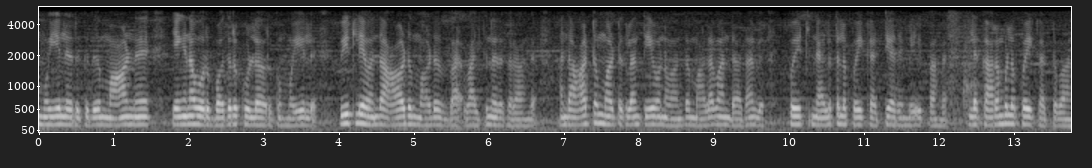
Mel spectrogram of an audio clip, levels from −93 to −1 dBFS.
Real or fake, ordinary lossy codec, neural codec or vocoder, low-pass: real; none; none; 5.4 kHz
